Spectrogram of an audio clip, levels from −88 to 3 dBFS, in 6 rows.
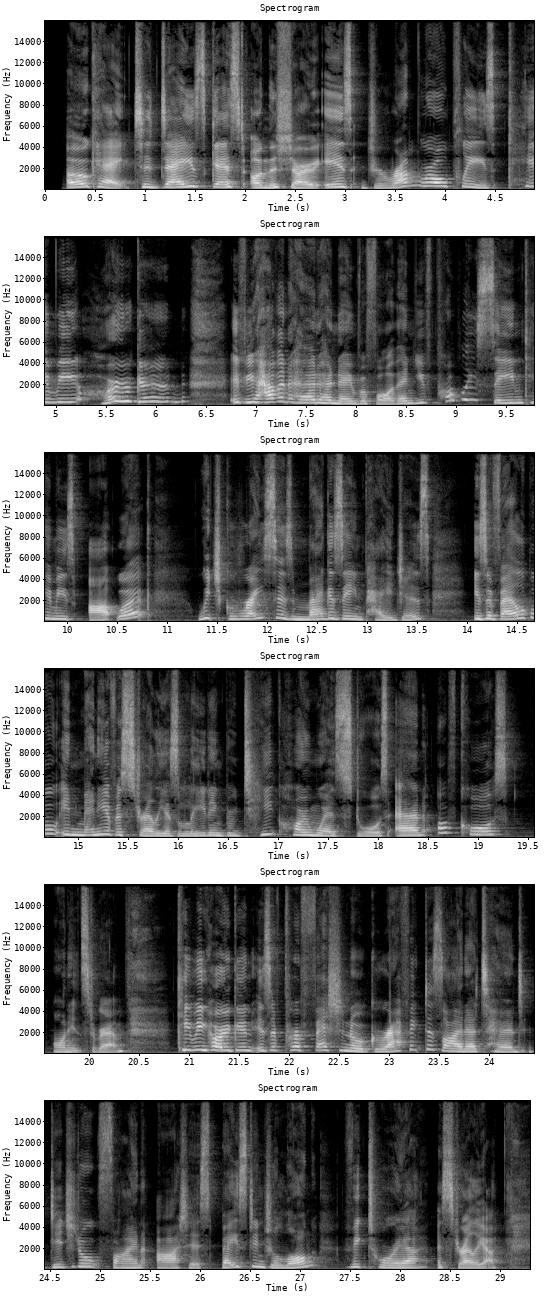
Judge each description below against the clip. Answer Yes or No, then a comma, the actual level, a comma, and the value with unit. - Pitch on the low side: No, very high, 260 Hz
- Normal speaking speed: No, slow, 120 wpm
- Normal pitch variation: No, wide, 6.5 semitones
